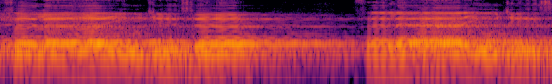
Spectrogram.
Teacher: ജാഅ ബിസ്സയ്യിഅതി ഫലാ യുജ്സ, യുജ്സ എന്ന് പറയുമ്പോൾ ജീമിൻ്റെ സുക്കൂൻ ഖൽഖല സുഗ്റ നൽകി ശബ്ദം ഹറക്കത്ത് പോലെ ചലിപ്പിച്ച് വ്യക്തമാക്കണം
